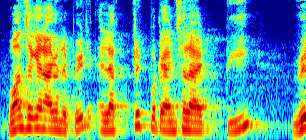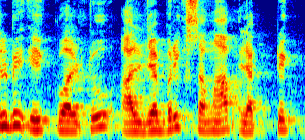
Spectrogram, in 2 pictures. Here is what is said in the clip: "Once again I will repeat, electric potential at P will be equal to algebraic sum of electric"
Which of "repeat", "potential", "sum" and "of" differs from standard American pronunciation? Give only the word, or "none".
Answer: of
